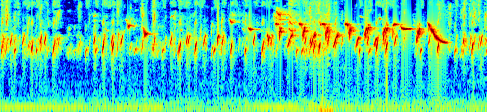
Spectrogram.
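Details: European goldfinch song: a quick, liquid twitter of short chirps and thin whistled slides, about three notes a second, growing busier and brighter in the second half, with a faint low hum behind.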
